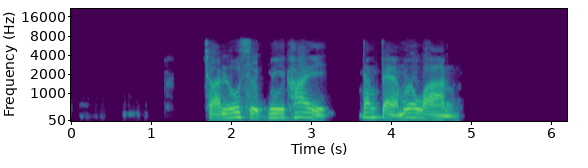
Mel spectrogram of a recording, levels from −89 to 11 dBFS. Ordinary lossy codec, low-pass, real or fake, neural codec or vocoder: none; 7.2 kHz; fake; codec, 16 kHz, 2 kbps, FreqCodec, larger model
